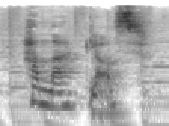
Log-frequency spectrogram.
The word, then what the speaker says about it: Hanna Glas: Okay, I'll say this with a bit Swedish accent, because my name is obviously Swedish too. Hanna Glas. There you have it. Simply and plain.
